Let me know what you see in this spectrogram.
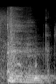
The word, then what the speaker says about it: Frederic: It's Frederick, dog. – It's Frederick. – Frederick. How do you spell it? – F-R-E-D-E-R-I-C.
